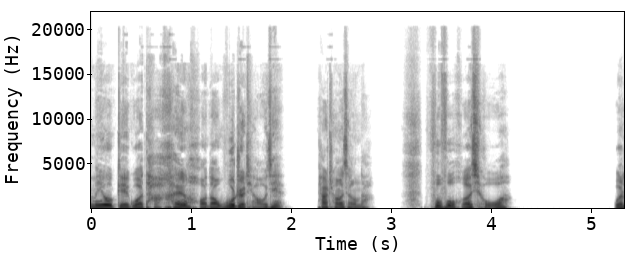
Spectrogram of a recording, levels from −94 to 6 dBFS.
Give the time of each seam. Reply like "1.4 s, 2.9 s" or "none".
2.2 s, 3.3 s

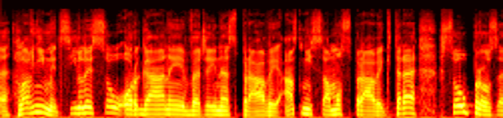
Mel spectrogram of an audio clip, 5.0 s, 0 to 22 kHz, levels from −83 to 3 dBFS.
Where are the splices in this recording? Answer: 2.9 s

